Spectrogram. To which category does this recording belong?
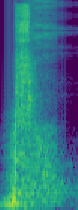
Sound effects > Electronic / Design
